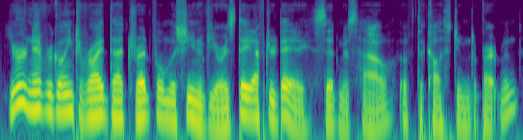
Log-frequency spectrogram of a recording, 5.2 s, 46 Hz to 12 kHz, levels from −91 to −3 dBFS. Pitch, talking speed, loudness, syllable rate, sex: 110 Hz, 230 wpm, -17 LUFS, 6.3 syllables/s, male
